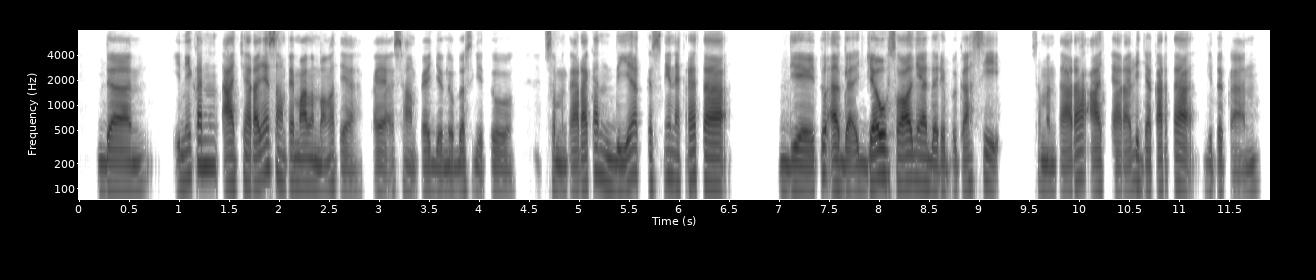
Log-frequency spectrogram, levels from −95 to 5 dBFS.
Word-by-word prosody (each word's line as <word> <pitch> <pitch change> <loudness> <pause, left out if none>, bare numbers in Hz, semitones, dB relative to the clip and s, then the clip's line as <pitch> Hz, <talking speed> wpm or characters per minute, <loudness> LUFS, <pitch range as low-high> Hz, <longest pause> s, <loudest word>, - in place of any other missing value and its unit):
dan 100 - +1 0.2
ini 130 +5 -5
kan 190 +4 0
acaranya 120 +5 +3
sampai 135 -7 -1
malam 110 -2 +2
banget 95 - -3
ya, 85 -2 -5 0.2
kayak 95 -1 -2
sampai 95 -1 -5
jam 90 -1 -5
12 95 +1 -4
gitu, 90 -1 -7 0.3
sementara 100 - -2
kan 145 -8 -3
dia 105 +10 0
ke 125 -5 -10
sini 135 +5 -5
naik - - -12
kereta. 120 -4 +5 0.5
Dia 100 -2 +1
itu - - -20
agak 100 -3 +3
jauh 130 +7 +8
soalnya, 125 -1 +5
dari 100 0 -1
Bekasi, - - -3 0.4
sementara 95 +6 -1
acaranya 95 -2 -1
di - - -15
Jakarta - - +1
gitu - - -8
kan. 90 +4 -7
105 Hz, 165 wpm, -24 LUFS, 95-120 Hz, 0.5 s, jauh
